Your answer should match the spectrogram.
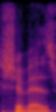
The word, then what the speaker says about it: Chavez: It's like Chavez ravine as opposed to uh I don't even know how you say it wrong now. Chavez or Chavez, I guess. Chavez.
